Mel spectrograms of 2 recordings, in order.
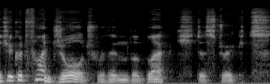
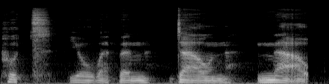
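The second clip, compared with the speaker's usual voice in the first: menacing, slow, deliberate, intimidating delivery; 3 semitones lower than usual. Voicing a character grabbing another by the collar: intimidating command. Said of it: "stare into his eyes intently".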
